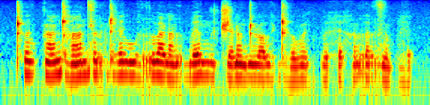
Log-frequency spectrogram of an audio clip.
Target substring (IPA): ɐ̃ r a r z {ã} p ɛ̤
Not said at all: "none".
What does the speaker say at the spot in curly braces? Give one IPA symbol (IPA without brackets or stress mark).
ə̃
